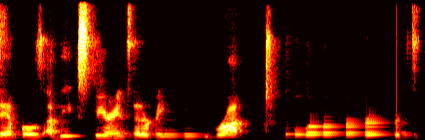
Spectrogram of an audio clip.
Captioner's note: tape distortion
